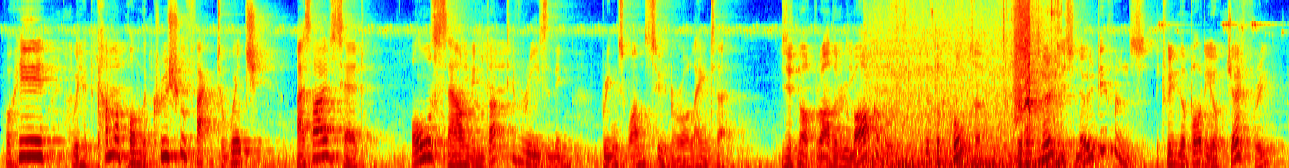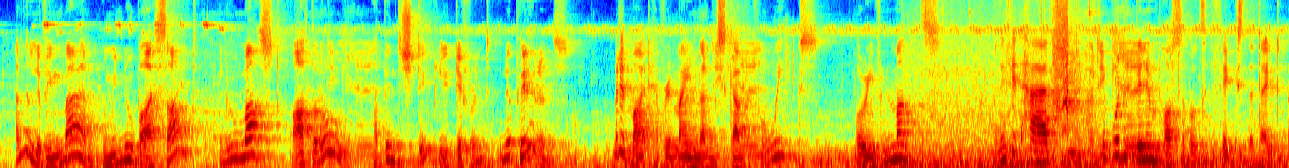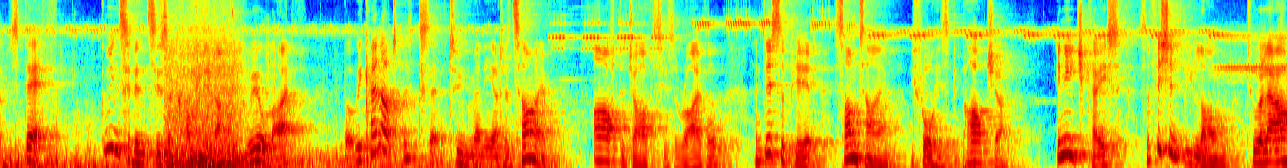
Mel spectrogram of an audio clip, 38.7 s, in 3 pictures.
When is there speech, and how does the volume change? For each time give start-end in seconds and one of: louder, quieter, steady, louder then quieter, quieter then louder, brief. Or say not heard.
0.1-38.6 steady.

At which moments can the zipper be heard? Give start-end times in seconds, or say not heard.
8.6-10.7, 21.9-23.9, 27.4-28.2.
